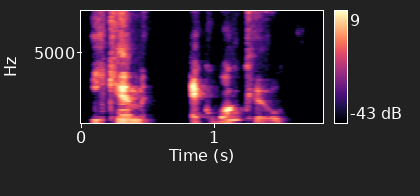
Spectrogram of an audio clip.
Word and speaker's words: Ikem Ekwonu: And then they drafted Ikem Ekwonu from, I probably butchered that. Ikem Ekwonu, thank you, is from NC State, who's a stud.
